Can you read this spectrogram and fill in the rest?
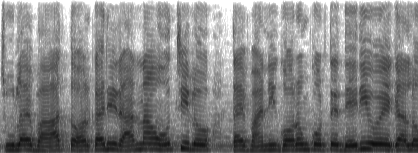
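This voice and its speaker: A put-upon, dutiful young wife voiced by a woman in a village cartoon. Her voice is fairly high and deferential. Light music plays underneath. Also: fairly even intonation, a little fast, a little mellow, lightly acted. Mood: pleading, apologetic. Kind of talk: cartoon voice acting.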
